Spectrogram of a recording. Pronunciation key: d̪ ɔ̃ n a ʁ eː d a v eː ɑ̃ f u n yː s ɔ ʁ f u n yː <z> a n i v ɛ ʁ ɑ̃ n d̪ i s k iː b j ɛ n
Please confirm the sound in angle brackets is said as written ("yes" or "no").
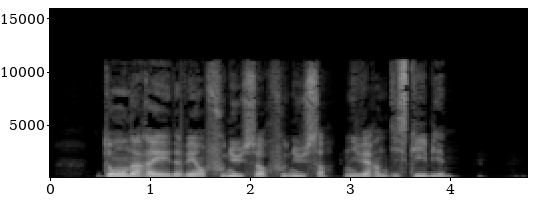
no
